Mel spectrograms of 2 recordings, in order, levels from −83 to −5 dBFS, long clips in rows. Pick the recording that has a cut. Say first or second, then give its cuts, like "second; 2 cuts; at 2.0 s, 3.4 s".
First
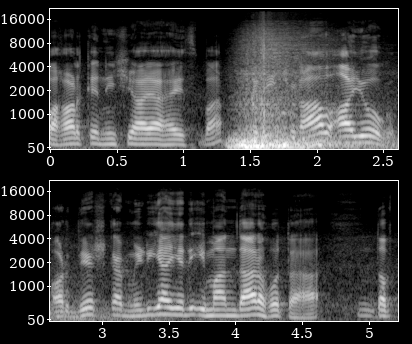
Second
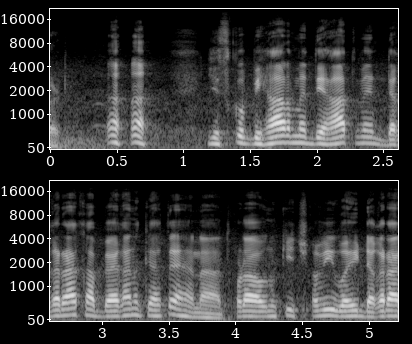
first; 1 cut; at 1.6 s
